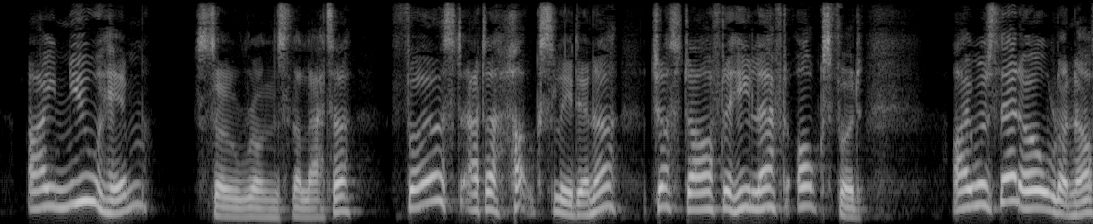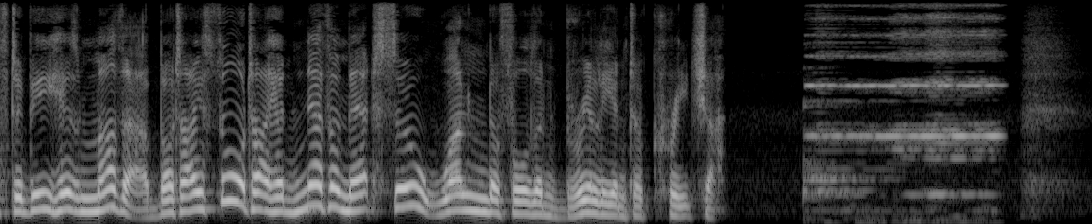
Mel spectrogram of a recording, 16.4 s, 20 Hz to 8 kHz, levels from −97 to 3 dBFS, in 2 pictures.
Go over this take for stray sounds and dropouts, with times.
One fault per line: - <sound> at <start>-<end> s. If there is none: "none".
- squeak at 14.2-15.8 s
